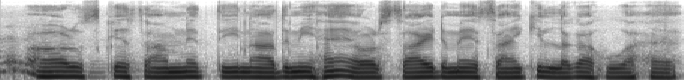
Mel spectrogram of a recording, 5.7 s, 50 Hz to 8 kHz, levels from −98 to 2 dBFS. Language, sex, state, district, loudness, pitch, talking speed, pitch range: Hindi, male, Haryana, Rohtak, -14 LUFS, 130 Hz, 135 wpm, 125-140 Hz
